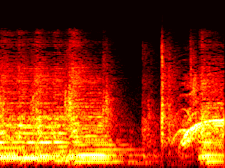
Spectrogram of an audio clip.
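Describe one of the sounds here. An acoustic guitar strums through loudspeakers.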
